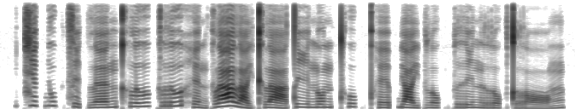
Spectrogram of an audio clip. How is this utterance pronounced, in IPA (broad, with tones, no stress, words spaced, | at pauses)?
t͡ɕe˥˩k̚ju˥˩k̚si˨˩t̚ lɛː˦˥ŋkʰlɯː˥˩ krɯː˥˩he˨˩nklaː˥˩la˩˦j kʰlaː˩˦tiː˧no˧n tʰu˥˩k̚ pʰeː˦˥p̚ja˧jplo˦˥k̚ pri˧nro˨˩k̚trɔː˩˦ŋ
